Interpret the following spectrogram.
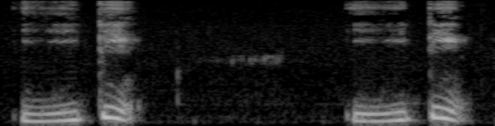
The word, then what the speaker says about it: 一定: So when 一 is followed by a syllable in the fourth, it changes into the second tone.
